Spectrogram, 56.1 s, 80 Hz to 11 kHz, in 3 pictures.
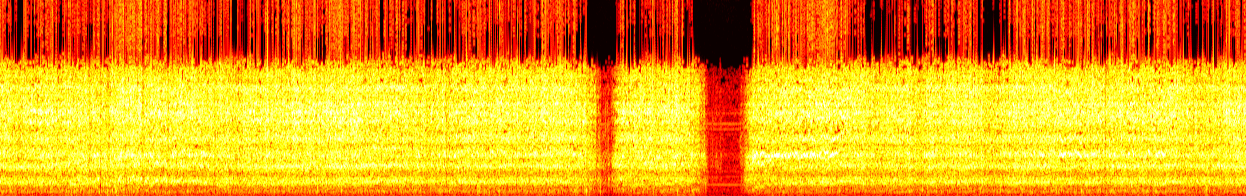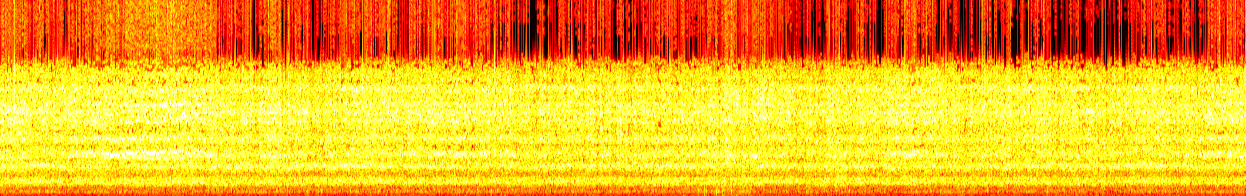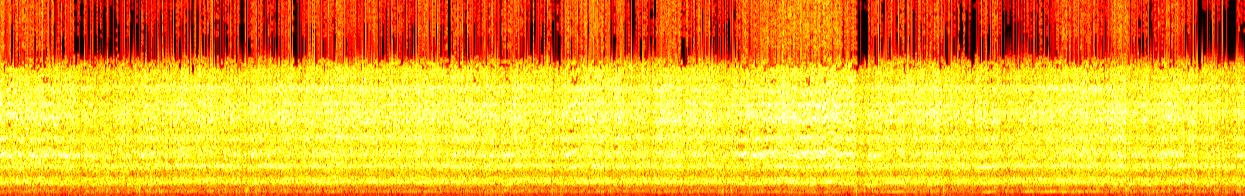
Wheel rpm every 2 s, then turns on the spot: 220, 230, 210, 230, 170, 120, 210, 230, 230, 220, 210, 210, 230, 230, 220, 230, 220, 220, 220, 210, 240, 230, 230, 230, 220, 220, 230, 220.
none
